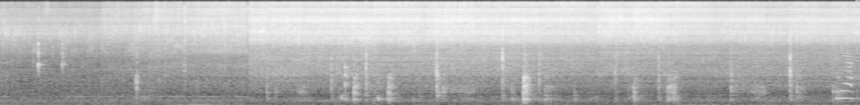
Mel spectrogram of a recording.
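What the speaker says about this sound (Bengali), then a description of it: "এখানে তেলের মধ্যে আমি কুচনো পেঁয়াজগুলো দিয়ে দিচ্ছি" Chopped onions hit hot oil already holding bay leaf, cumin, whole cardamom and cinnamon, giving a steady close sizzle with scattered scraping stirs and small pops throughout.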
